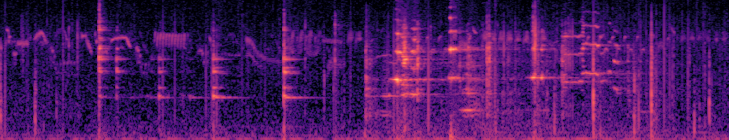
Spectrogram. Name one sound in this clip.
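A metal gate latch clanks and rattles.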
